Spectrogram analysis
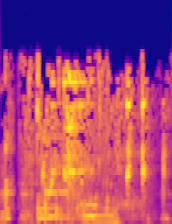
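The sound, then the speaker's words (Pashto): Dishes clattering as a bowl of yogurt is handed over, a few light clinks of crockery under people talking. “اوهو داسې کوي، دومره لوښي دې یو ځای په لاس کې نیولي. لالا دا د مستو کاسه رانه در واخله.”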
